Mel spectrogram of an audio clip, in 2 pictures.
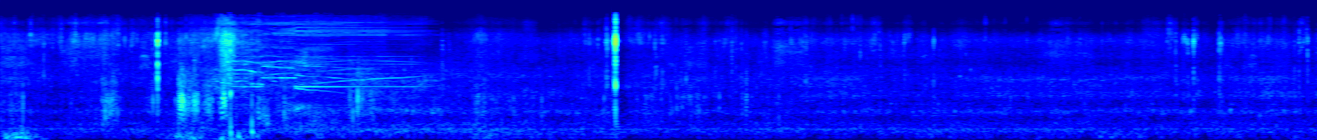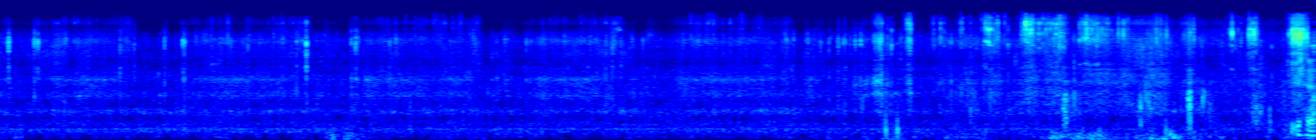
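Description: Steady outdoor rushing noise from open air and water, with a brief whine and a few clicks about two seconds in and a single sharp click a few seconds later.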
